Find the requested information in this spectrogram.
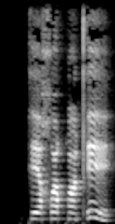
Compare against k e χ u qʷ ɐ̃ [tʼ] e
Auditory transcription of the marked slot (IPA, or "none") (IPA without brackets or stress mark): tʼ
